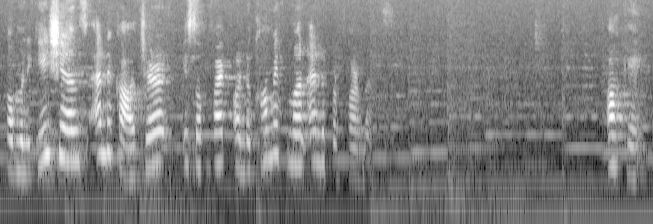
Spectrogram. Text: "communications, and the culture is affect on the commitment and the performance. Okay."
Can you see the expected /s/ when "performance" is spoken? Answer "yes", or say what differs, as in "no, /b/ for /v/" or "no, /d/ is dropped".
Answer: yes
